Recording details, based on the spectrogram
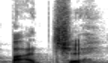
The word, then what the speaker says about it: Pace: Enrico Pace. Pace, c'est bien ça, parce qu'il est bien italien, donc le Pace.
